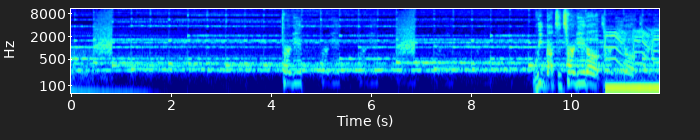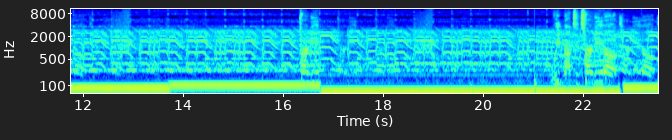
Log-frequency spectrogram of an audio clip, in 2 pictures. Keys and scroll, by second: 1.7 ctrl+space, 2.6 ctrl+space, 4.8 ctrl+space, 7.3 ctrl+alt+space, 18.8 ctrl+z, 20.9 ctrl+space.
